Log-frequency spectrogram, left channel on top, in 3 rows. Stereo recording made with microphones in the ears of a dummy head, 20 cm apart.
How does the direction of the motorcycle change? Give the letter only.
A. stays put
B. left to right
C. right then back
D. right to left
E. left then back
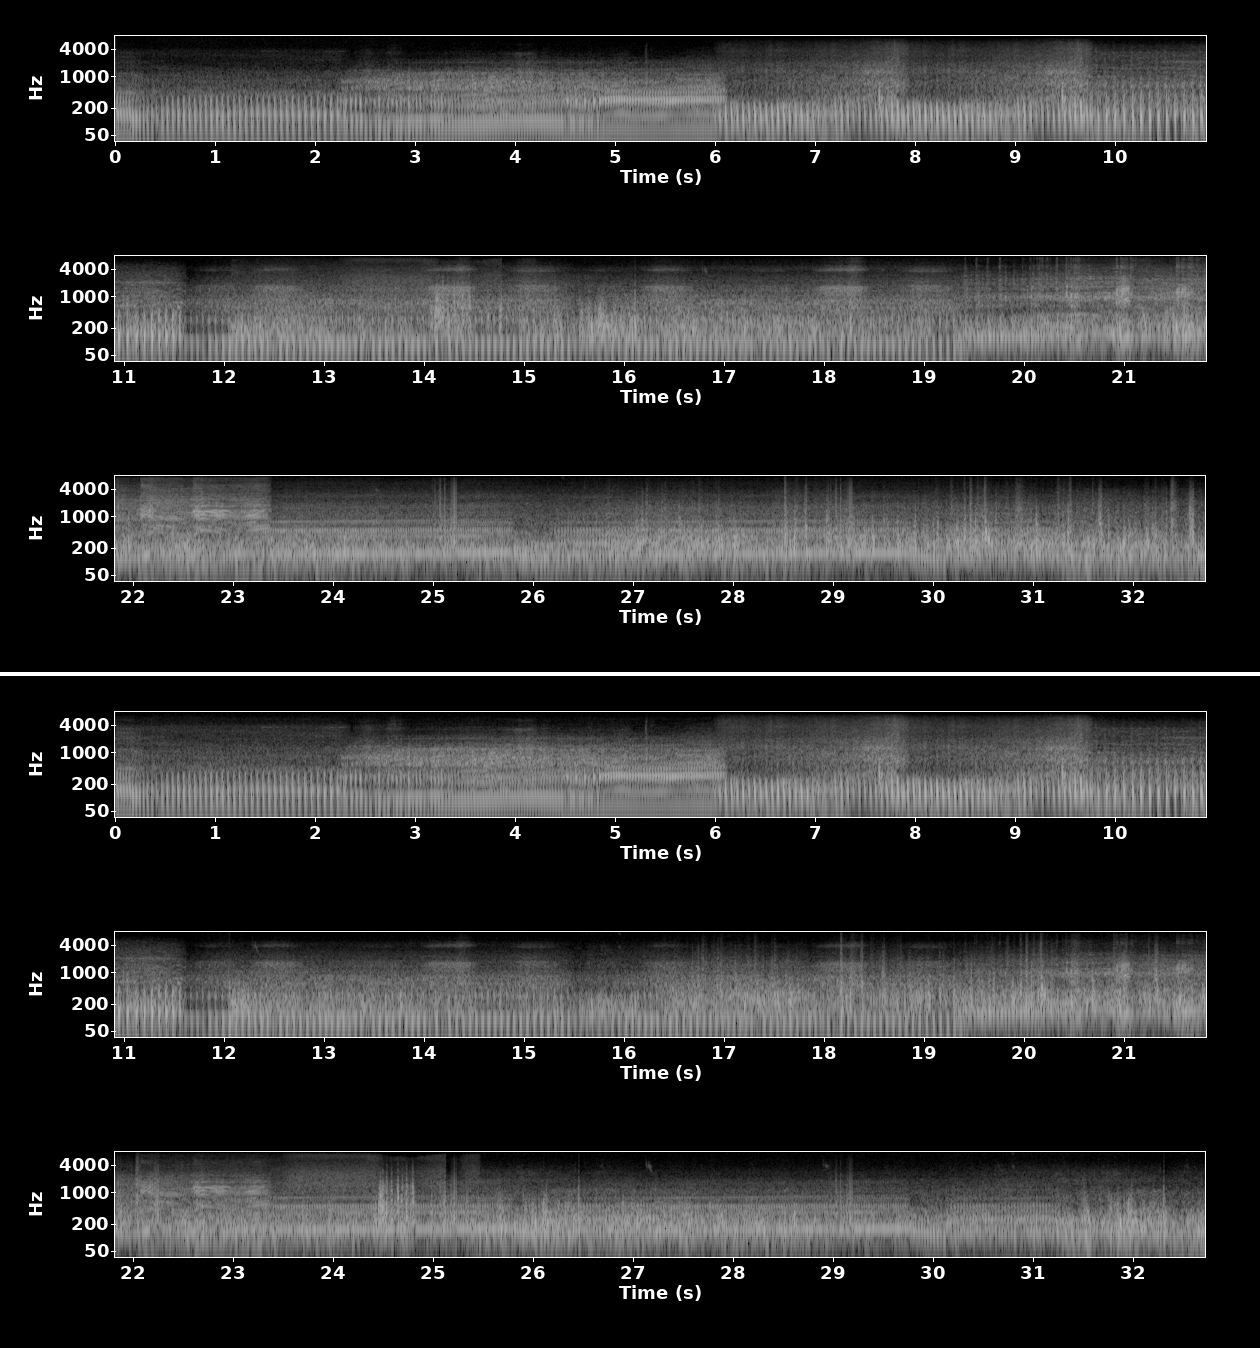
D.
